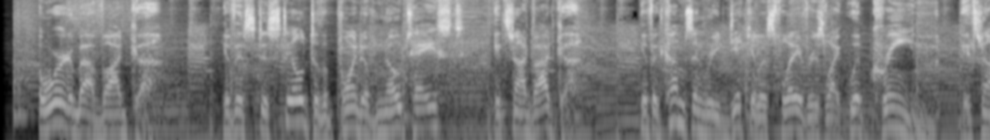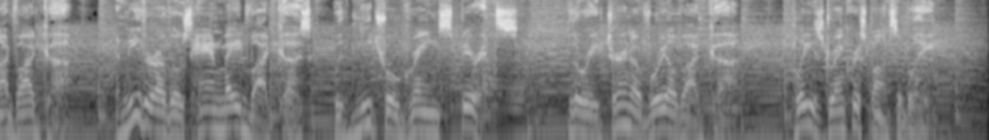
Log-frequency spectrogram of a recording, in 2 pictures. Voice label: tough gritty narration

